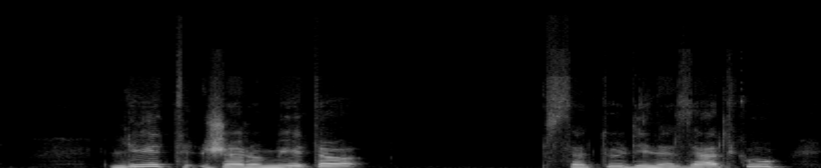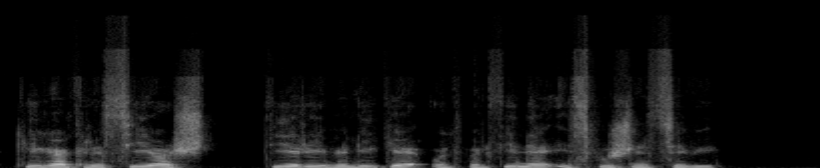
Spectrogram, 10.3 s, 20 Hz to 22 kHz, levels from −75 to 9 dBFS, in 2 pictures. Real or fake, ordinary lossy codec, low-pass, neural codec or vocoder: real; Opus, 16 kbps; 19.8 kHz; none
